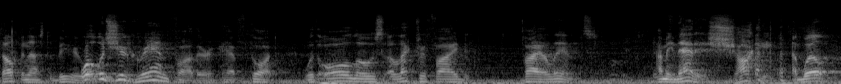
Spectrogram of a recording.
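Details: Adult male talk-show host; normal fluent speech.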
